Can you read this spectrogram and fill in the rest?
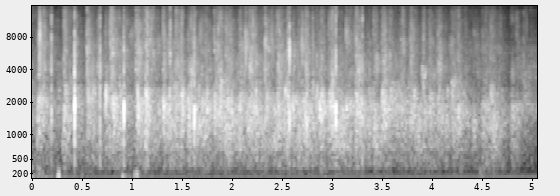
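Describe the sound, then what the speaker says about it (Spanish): An audience applauds steadily and warmly at a women-of-the-sea event, a dense wash of clapping heard from a moderate distance that stays even throughout. "Un aplauso"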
